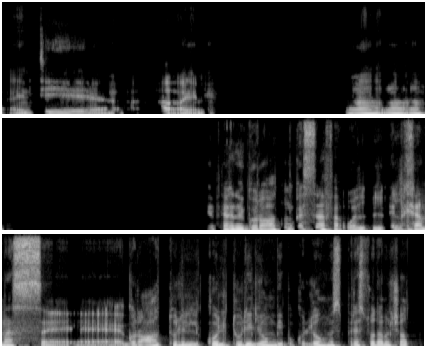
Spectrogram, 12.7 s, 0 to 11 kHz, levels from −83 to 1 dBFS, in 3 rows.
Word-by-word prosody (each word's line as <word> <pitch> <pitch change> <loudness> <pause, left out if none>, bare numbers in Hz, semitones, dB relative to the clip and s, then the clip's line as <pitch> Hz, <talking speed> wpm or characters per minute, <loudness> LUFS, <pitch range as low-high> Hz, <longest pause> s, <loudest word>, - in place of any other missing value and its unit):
أنتِ 100 -1 -9 1.2
آه، - - -2
يعني - - -6 1.4
آه، - - -5
آه، 125 +1 +2
آه. 125 0 0 2.0
بتاخدي 120 0 +3
جرعات 105 +5 -1
مكثفة 120 +3 -2
وال 100 +3 -2
ال 100 - -2
ال5 120 +9 +3
آآ، - - -5
جرعات - - 0
طول 130 +3 +2
ال 120 -5 0
كل 140 0 +4
طول 130 +3 -1
اليوم 135 +3 +4
بيبقوا 105 -5 -2
كلّهم 135 +4 +1
إسبريسو 135 +2 0
double 140 +1 +3
shot؟ - - -24
125 Hz, 115 wpm, -22 LUFS, 115-135 Hz, 2.0 s, كل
